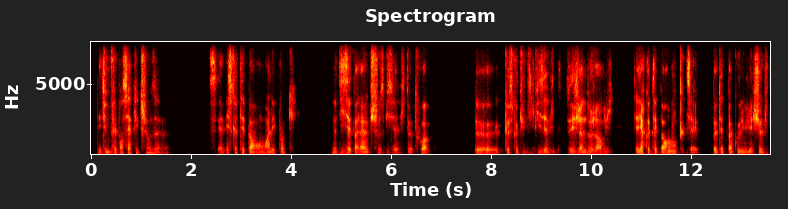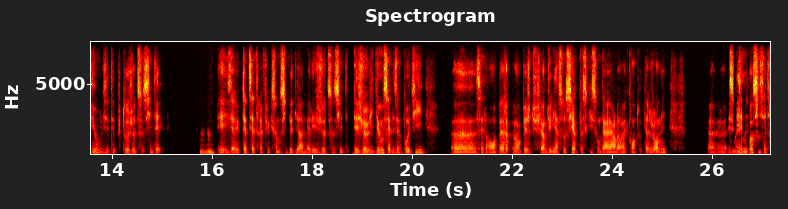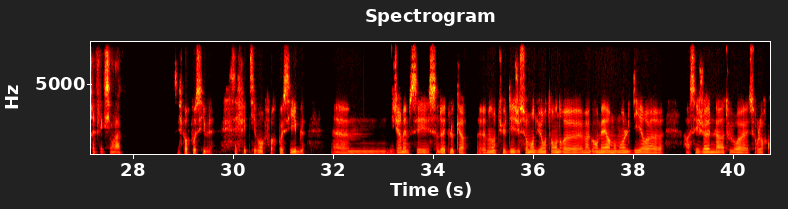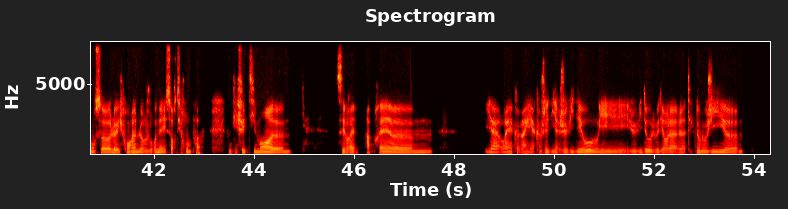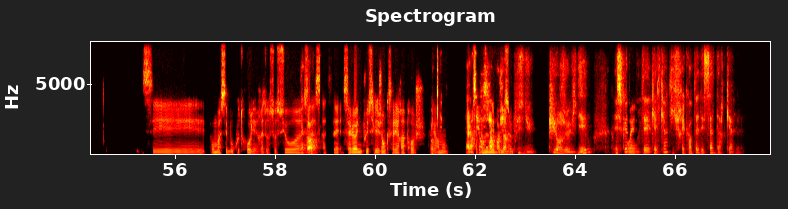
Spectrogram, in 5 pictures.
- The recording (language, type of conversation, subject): French, podcast, Quelle expérience de jeu vidéo de ton enfance te rend le plus nostalgique ?
- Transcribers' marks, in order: tapping; unintelligible speech; drawn out: "Hem"; laughing while speaking: "ils sortiront pas"; drawn out: "hem"; other background noise; drawn out: "c'est"; stressed: "pur"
